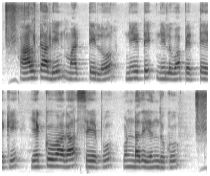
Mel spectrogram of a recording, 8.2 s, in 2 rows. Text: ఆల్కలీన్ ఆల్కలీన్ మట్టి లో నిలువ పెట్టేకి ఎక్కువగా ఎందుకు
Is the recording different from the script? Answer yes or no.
yes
